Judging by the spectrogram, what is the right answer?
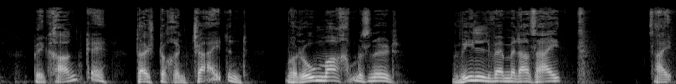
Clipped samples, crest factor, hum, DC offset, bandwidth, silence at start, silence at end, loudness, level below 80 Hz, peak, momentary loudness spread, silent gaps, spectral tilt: under 0.1%; 20 dB; none; under 0.1%; 15.5 kHz; 0.35 s; 0.05 s; -22 LUFS; -50 dBFS; -2 dBFS; 15 LU; 4.38-4.52 s, 6.32-6.36 s; -6 dB/octave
